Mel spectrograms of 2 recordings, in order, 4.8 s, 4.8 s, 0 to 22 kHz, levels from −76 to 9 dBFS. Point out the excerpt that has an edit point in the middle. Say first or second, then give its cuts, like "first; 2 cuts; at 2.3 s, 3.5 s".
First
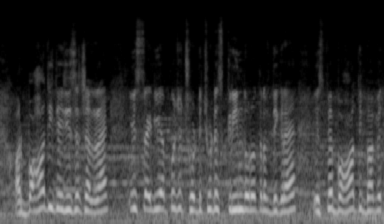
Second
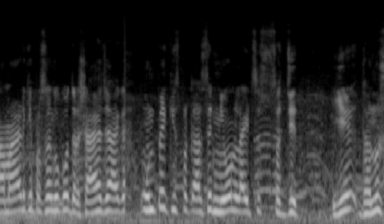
second; 1 cut; at 1.6 s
